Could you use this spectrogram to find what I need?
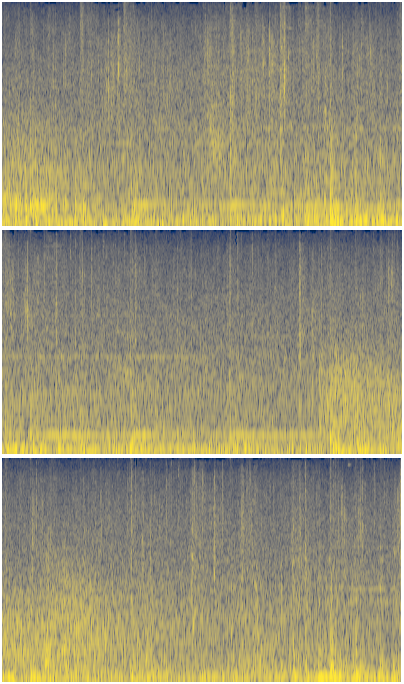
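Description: Leaves rustle as someone pushes through bushes.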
